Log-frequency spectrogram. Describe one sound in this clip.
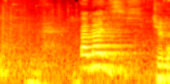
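A young woman speaks with feeling close by.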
